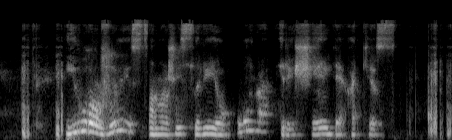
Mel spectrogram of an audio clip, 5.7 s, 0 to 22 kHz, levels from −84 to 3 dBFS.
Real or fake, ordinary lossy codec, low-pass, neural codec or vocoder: fake; Opus, 24 kbps; 10.8 kHz; codec, 24 kHz, 3 kbps, HILCodec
